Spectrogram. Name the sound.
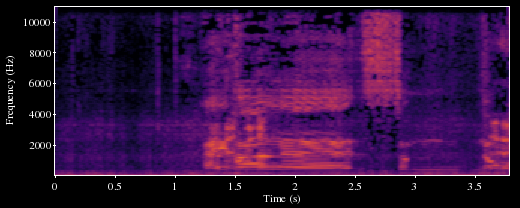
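inside a car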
